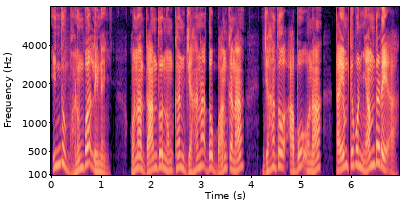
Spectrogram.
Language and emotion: Santali, disgusted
